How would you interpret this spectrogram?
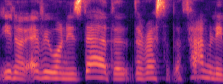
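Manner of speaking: normal talking voice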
